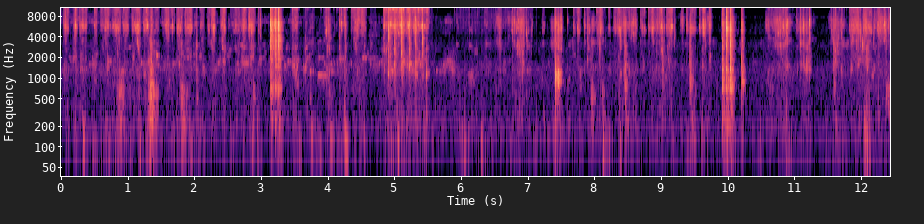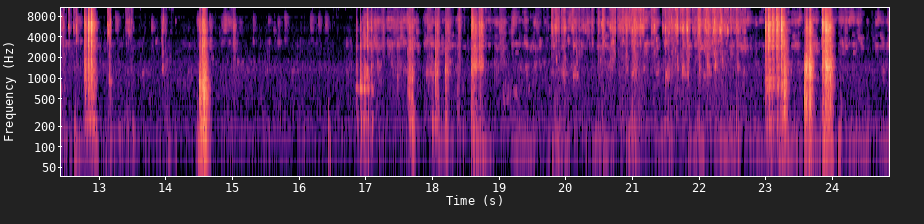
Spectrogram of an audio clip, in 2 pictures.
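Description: A metal fork scraping and clicking against a metal pan as a masala is stirred, with stretches of frying sizzle. Near the end comes a quick burst of loud metallic knocks as a lid is set on the pan.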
